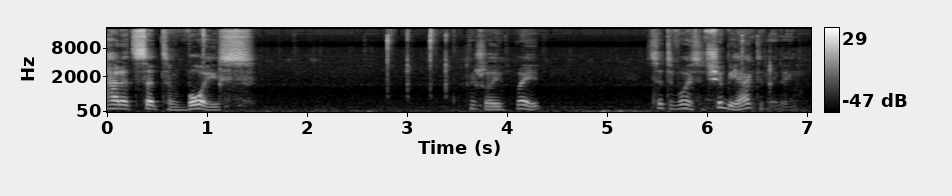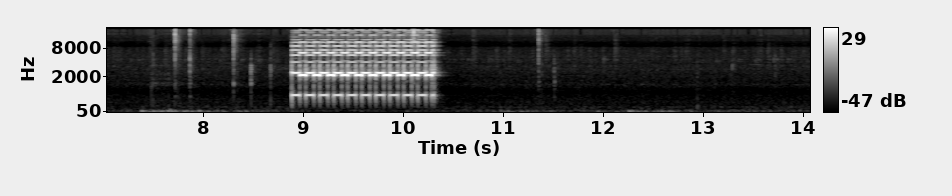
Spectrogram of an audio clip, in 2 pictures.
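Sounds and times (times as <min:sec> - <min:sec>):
rapidly pulsing alarm beep: 0:08.9 - 0:10.4.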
